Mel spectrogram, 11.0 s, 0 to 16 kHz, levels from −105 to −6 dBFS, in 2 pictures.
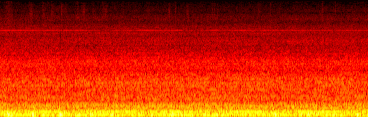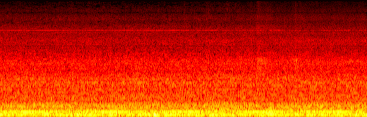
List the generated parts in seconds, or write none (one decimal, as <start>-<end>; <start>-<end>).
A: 9.1-11.0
